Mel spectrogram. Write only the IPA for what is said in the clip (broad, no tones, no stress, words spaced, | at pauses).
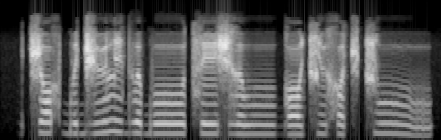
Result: t͡ʃɔx bəd͡ʒʉ lidðəboː t͡seːʃɣəβuːɡɔ t͡ɕʉxɔt͡ʃt͡ɕuː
